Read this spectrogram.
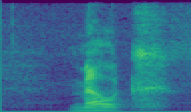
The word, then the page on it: melk: [mɛlk]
